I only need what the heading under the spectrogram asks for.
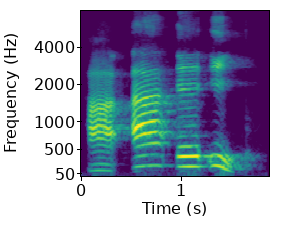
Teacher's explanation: A, E, I talaffuz qilganimizda esa, lablar ishtirok etmaydi, harakatga kelmaydi. Shuning uchun ham, bularni lablanmagan unli deyiladi.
